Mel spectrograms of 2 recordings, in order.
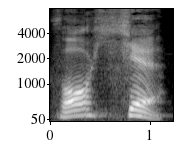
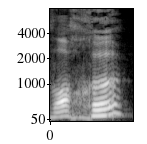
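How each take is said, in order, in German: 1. Das ch wird weich gesprochen, vorne. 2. Das ch wird hart gesprochen, hinten. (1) "ist es unbequem" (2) "da kannst du den Mund zulassen"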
